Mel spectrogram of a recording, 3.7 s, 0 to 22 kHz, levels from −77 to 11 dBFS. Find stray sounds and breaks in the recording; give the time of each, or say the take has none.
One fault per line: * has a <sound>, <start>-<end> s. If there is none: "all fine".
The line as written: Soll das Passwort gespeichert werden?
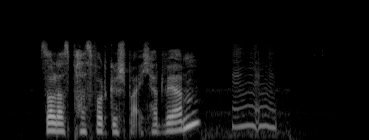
* has a laugh, 2.3-2.8 s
